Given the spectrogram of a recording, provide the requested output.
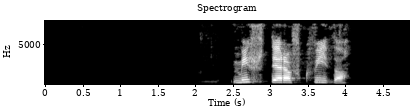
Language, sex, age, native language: Icelandic, male, 10, Icelandic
